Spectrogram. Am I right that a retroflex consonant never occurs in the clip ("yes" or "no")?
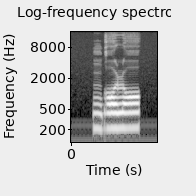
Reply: no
